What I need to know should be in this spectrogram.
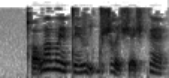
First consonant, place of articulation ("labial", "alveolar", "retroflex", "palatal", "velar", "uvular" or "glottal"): uvular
